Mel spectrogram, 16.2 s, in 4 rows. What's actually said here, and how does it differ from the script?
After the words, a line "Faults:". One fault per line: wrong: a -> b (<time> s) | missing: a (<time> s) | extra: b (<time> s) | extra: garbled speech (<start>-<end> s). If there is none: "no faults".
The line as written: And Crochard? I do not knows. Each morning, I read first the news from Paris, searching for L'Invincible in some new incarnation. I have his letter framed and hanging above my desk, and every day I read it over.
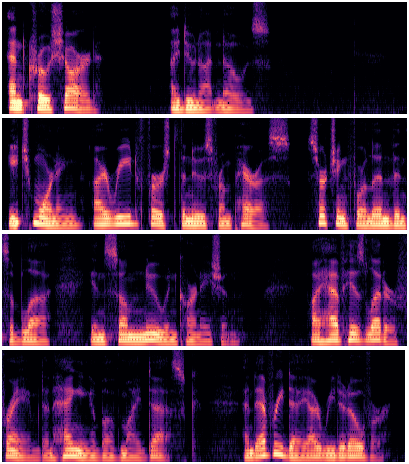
And Crochard? I do not knows. Each morning, I read first the news from Paris, searching for L'Invincible in some new incarnation. I have his letter framed and hanging above my desk, and every day I read it over.
Faults:
no faults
